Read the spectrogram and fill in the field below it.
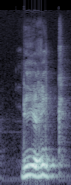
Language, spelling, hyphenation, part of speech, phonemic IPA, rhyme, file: Dutch, lyriek, ly‧riek, noun, /liˈrik/, -ik, Nl-lyriek.ogg
- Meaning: lyric poetry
